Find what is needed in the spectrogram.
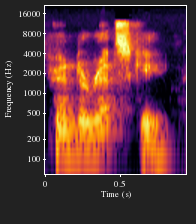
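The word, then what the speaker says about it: Penderecki: that okay Polish composer uh Christoph pandaretsky p-e-n -t-e-r-e-c-k-i pronounced pandaretsky brilliant brilliant man and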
